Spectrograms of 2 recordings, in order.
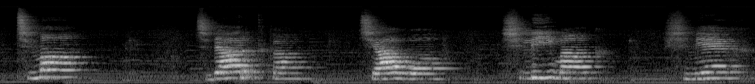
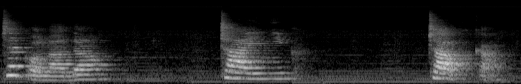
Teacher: якщо тут ми говорили м'якенько чма чвяртка чаво шлімак шмех то тут вже буде твердіше чколада чайник чапка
